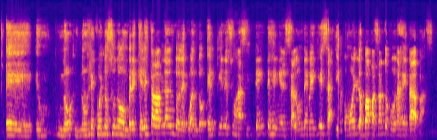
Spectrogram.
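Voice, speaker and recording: High-voiced animated man telling stories. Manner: animated, acts out dialogue, repeats words. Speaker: hairdresser. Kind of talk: storytelling interview chat.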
